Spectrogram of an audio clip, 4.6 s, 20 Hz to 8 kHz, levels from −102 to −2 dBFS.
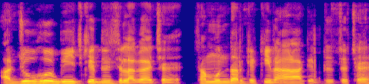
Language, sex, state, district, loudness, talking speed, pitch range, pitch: Angika, male, Bihar, Purnia, -16 LUFS, 170 wpm, 120-140 Hz, 130 Hz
